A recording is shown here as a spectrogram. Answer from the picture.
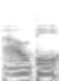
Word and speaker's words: Aldi: However, if people do say Aldi, then it makes perfect sense to pronounce it that way based on the spelling, since A, L and then a consonant usually represents an O sound in English. For example, also, alter, always.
